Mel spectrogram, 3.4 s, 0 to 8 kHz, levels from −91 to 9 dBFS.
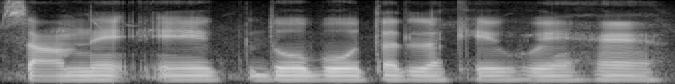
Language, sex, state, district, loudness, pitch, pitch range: Hindi, male, Jharkhand, Ranchi, -15 LUFS, 105 Hz, 105-110 Hz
